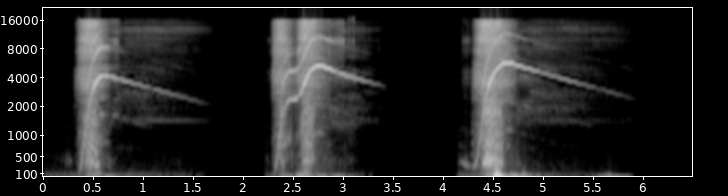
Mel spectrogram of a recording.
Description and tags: Siren Whistle 03 (3x)
Siren Whistle - effect used a lot in classic animation. Recorded with Zoom H4
silly, soundeffect, whistle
